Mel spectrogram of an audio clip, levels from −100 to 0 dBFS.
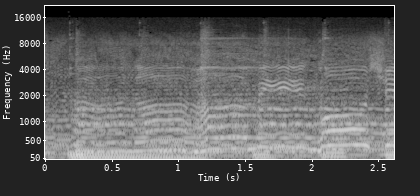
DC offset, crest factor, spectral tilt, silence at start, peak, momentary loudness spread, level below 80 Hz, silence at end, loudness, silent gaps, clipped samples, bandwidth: under 0.1%; 12 dB; -6 dB/octave; 0 s; -8 dBFS; 3 LU; -32 dBFS; 0 s; -22 LUFS; none; under 0.1%; 15 kHz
